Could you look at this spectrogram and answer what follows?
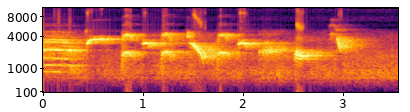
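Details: Chopi blackbird song offered as a training recording: a loud, continuous run of clear whistled and slurred notes, some rising and some falling, with brief sharp clicks between phrases and no other sounds.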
